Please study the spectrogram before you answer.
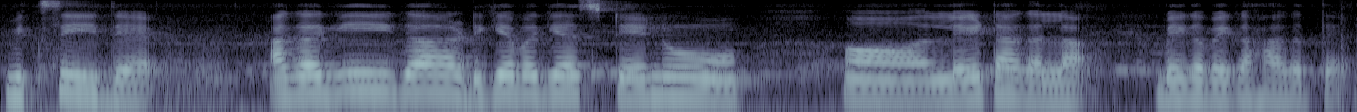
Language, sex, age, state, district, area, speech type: Kannada, female, 30-45, Karnataka, Mandya, urban, spontaneous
